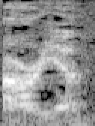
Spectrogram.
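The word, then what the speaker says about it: AREAA: that that is um we pronounce it Arya but it's an acronym for the air um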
